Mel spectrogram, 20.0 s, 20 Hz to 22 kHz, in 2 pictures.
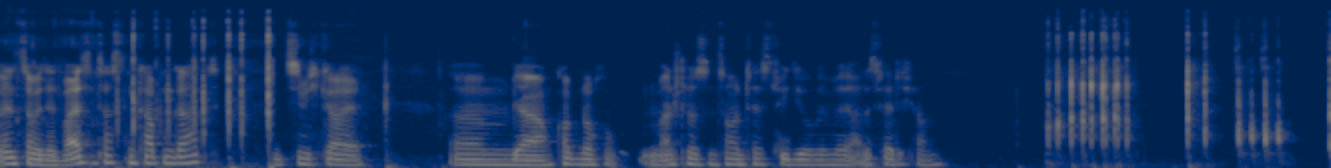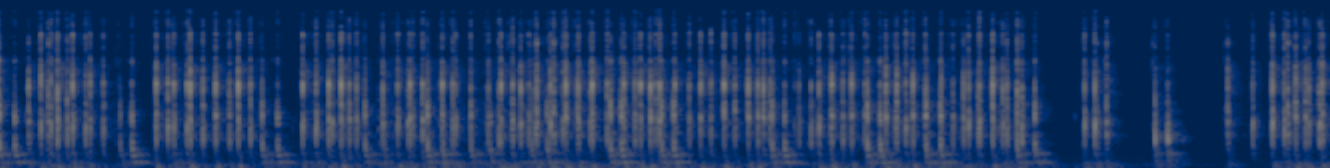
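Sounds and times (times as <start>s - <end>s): fast typing on mechanical keyboard: 0.0s - 2.1s, 7.8s - 19.9s.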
